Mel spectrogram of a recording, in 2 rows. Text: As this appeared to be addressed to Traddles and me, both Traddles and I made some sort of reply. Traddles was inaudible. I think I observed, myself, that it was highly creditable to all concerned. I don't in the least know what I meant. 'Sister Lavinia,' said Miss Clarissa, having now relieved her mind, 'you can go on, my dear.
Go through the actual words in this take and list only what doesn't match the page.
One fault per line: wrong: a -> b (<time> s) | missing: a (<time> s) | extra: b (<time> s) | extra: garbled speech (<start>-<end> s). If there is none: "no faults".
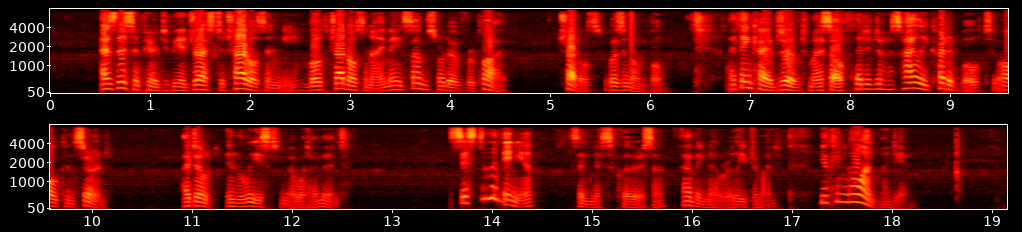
no faults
